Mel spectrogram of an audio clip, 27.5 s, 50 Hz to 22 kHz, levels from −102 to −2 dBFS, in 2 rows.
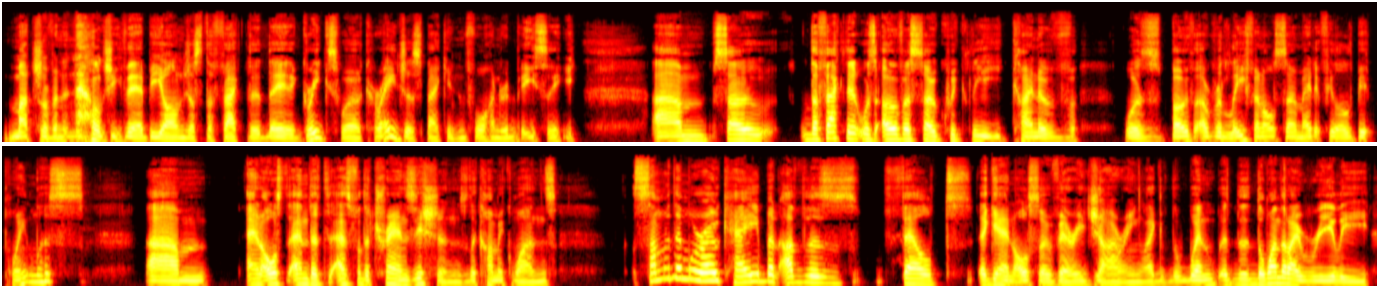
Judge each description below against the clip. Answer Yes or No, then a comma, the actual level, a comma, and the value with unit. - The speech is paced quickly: No, average, 165 wpm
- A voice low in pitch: Yes, low, 120 Hz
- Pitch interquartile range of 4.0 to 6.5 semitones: Yes, average, 5.0 semitones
